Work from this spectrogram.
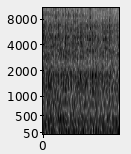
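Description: A Taro Texmo submersible motor runs at a farm borewell fitted with 2.5-inch plastic pipes, giving a loud, steady, dense engine-like rumble without a break and no talking.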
